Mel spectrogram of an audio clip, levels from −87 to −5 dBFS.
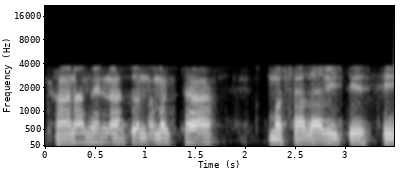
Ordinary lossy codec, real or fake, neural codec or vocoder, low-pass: AAC, 24 kbps; real; none; 3.6 kHz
